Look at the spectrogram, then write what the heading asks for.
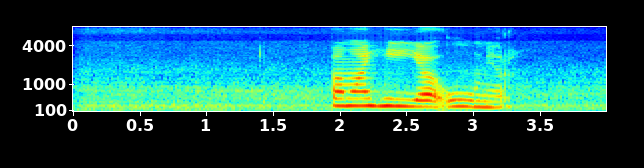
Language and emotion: Russian, sad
